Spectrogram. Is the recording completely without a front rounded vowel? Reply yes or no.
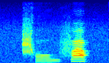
yes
